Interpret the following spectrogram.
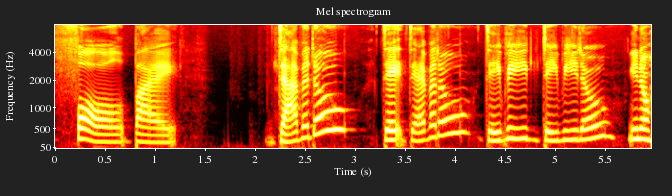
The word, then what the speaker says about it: Davido: Davido.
